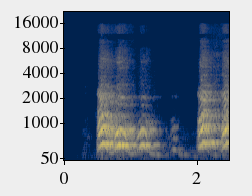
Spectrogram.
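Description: A dog barking: a run of about four quick barks starting about half a second in, fading by the end.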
